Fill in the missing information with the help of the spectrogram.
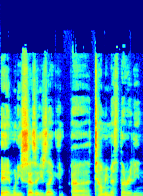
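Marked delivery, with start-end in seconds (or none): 1.9-2.9 put-on lisp, lower and quieter. Retelling a movie line about the circus: Kilmer lisp impression. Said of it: "Kilmer's got a lisp?".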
